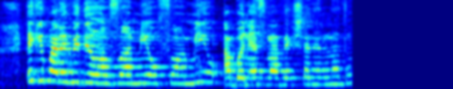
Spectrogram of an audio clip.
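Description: A young woman talks with animation close to a phone microphone.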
